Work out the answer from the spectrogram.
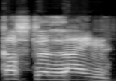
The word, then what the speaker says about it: Kastelein: Small practice is okay, Domen, but it's obviously very Dutch, so it's Kastelein.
